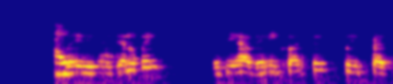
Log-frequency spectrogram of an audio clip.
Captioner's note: voiceover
